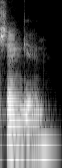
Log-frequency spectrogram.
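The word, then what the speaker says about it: Şengün: Yeah, but it's pronounced shenun.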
